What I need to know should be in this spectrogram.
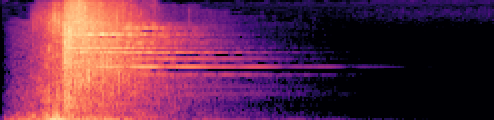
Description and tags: You slash a monster with a cleaver!
From my short, free, artistic monster game.
blade, cleave, knife, slash, sword, sword-slash, weapon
